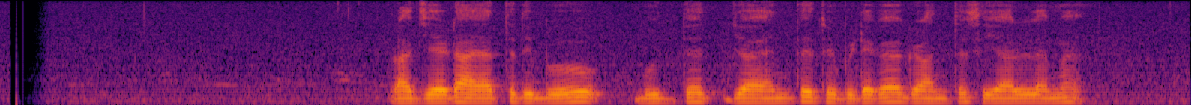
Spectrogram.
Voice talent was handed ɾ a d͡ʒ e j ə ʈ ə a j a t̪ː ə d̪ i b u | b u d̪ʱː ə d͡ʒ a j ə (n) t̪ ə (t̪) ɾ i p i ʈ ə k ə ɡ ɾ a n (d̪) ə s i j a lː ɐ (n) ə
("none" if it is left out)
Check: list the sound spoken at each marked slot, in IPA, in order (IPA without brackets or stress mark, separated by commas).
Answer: n, t̪, t̪, m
